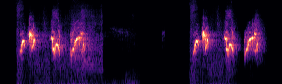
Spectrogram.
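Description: A mountain bulbul gives two quick bursts of four harsh, slurred chattering notes, high-pitched and grating, with a brief pause between. Nothing else is audible.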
